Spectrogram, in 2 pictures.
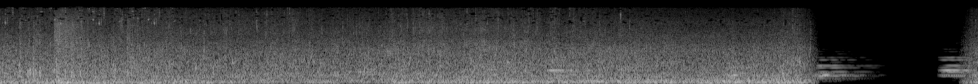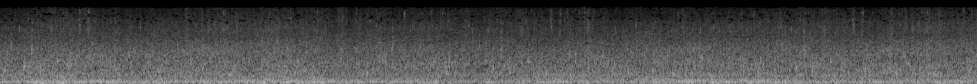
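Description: Water splashes and churns as a horse wades through it.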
